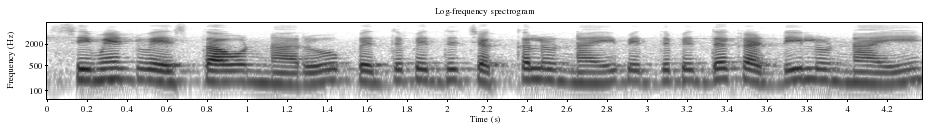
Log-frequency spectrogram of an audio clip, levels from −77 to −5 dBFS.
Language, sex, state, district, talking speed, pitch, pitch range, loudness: Telugu, female, Andhra Pradesh, Sri Satya Sai, 150 wpm, 190 Hz, 180-205 Hz, -21 LUFS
